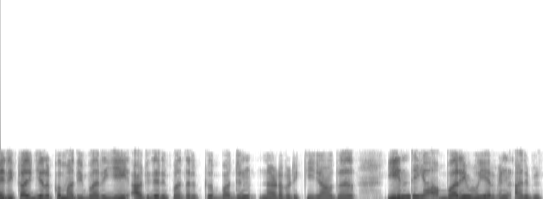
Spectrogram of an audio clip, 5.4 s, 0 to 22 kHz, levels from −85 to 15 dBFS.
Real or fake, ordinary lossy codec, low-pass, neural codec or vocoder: fake; none; 5.4 kHz; autoencoder, 44.1 kHz, a latent of 192 numbers a frame, MeloTTS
